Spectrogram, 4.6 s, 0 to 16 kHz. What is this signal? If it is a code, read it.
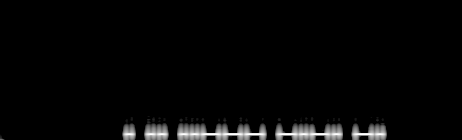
Morse code, heard as a keyed tone, about 22 wpm, 700 Hz. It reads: EI2CN
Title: Call Signs Repeated 3x - 22wpm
